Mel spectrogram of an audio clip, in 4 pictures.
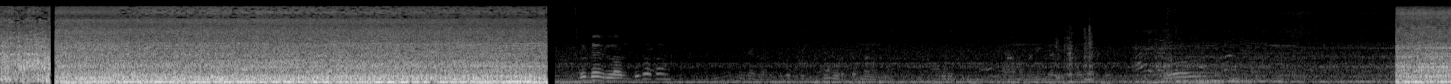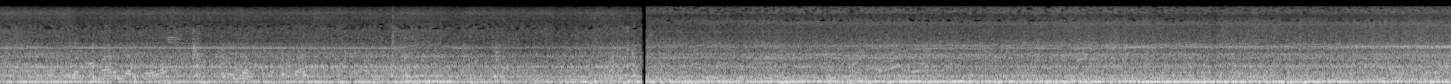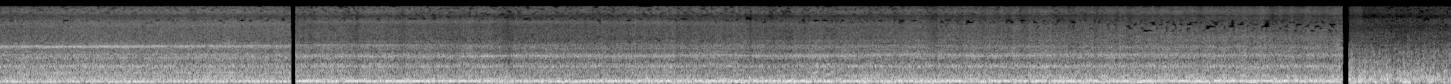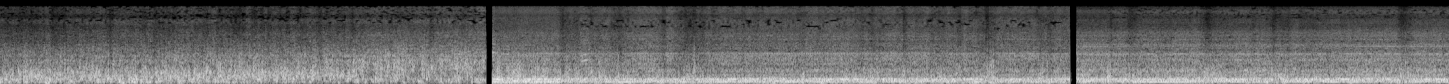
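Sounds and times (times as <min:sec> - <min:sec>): outboard motors droning: 0:00.0 - 0:58.0.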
